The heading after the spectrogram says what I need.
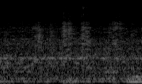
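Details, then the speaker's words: Automatic washing machine on spin dry: steady electrical hum with the motor struggling to turn, no rising spin sound. "oh kung papansinin niyo Mahirap siyang umikot umuugong lang yan ang sira niyan"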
